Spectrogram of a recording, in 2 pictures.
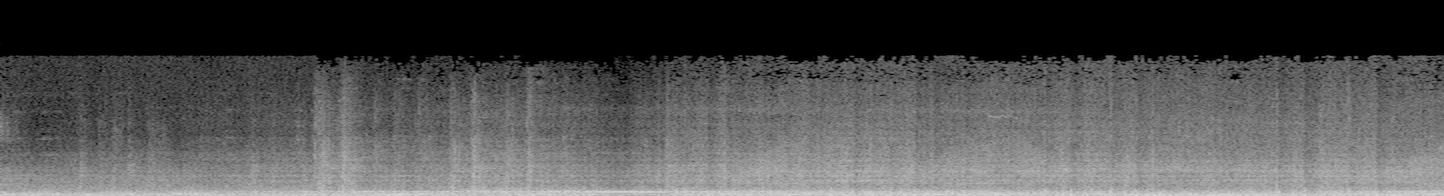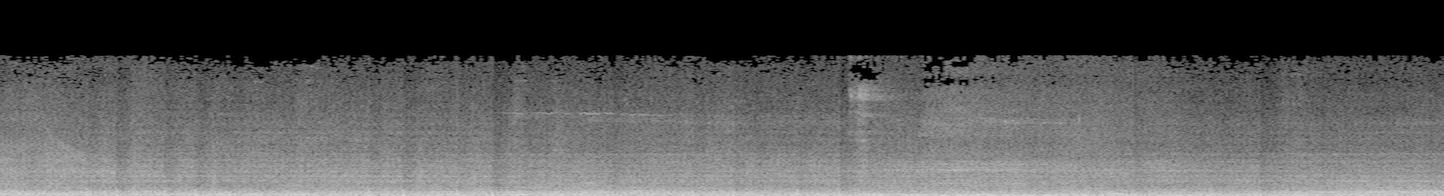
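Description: A passenger train running through the station, its noise loud and steady, with a held tone that dips slightly in pitch over the first few seconds and then stays level.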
